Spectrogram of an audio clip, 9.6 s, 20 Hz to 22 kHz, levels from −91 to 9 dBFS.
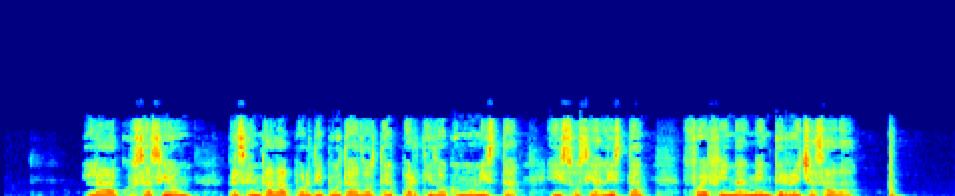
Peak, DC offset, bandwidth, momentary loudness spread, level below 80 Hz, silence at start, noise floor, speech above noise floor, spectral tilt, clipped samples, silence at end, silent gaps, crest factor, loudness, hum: -2 dBFS; under 0.1%; 9.2 kHz; 14 LU; -50 dBFS; 0.85 s; -67 dBFS; 50 dB; -5 dB/octave; under 0.1%; 0.55 s; none; 16 dB; -17 LUFS; none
